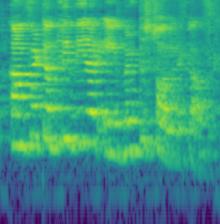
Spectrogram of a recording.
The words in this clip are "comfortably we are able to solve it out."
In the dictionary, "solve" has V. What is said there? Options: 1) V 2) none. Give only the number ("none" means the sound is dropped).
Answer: 2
